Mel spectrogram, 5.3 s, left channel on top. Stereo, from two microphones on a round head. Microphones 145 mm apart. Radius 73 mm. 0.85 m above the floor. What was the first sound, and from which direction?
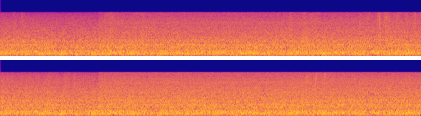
Only background noise.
